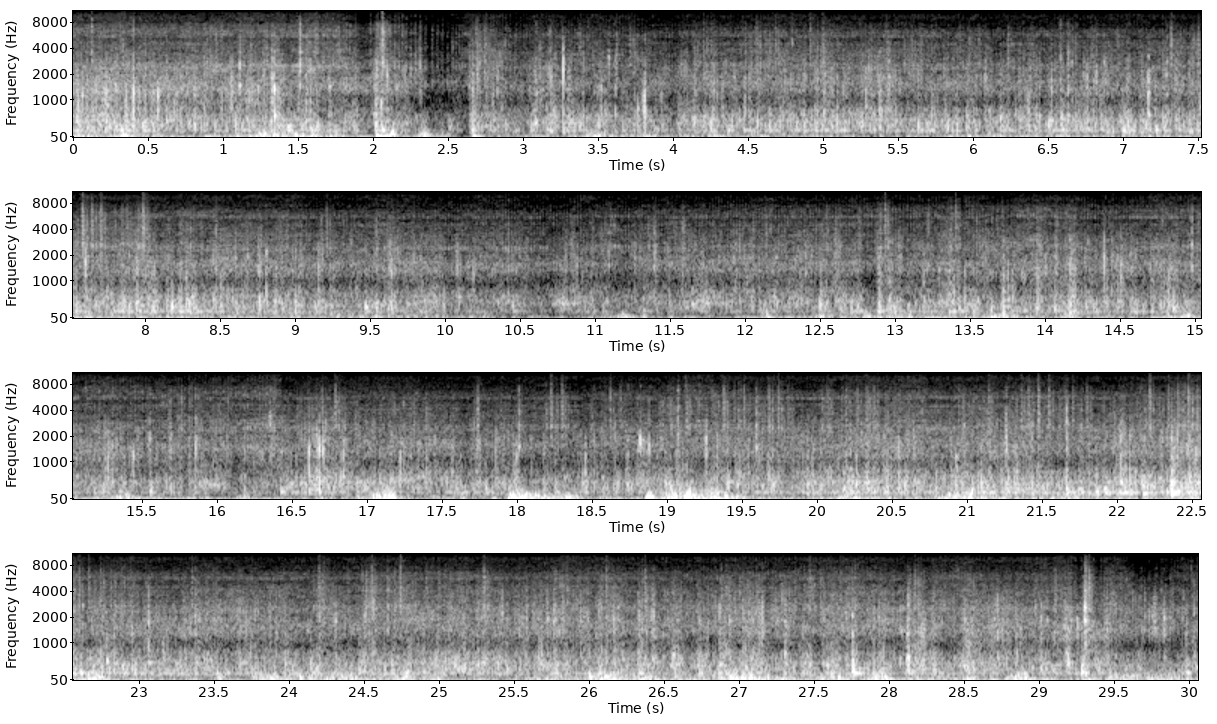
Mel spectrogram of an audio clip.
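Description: Mountain bike rolling down rocky dirt singletrack: tyres running over dirt and loose stones in a steady rushing noise, with low thumps as the wheels hit rocks, several in a row about two-thirds of the way through and again near the end.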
